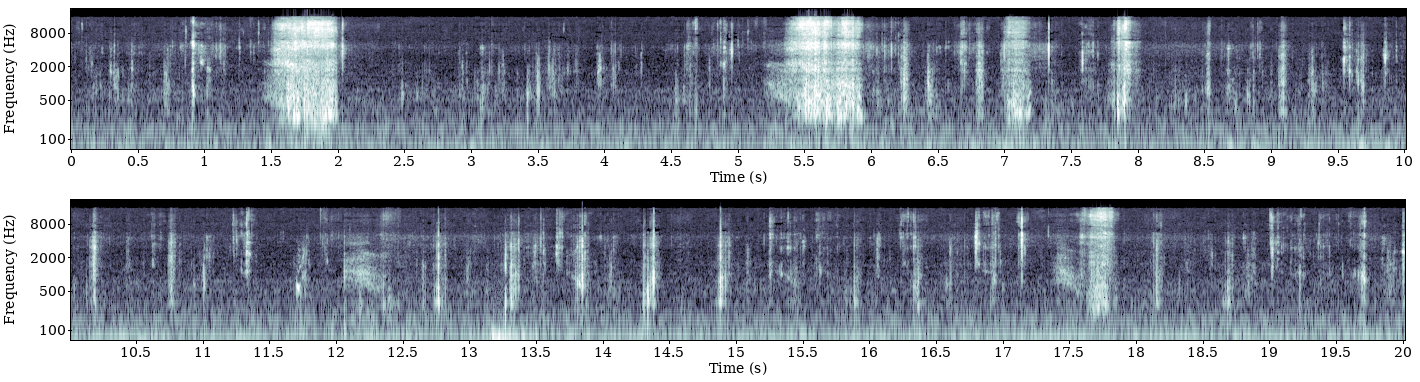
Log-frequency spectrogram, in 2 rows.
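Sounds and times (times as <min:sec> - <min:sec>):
slurping noodles: 0:01.5 - 0:02.0, 0:05.3 - 0:06.0
chewing and mouth clicks: 0:02.0 - 0:20.0.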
